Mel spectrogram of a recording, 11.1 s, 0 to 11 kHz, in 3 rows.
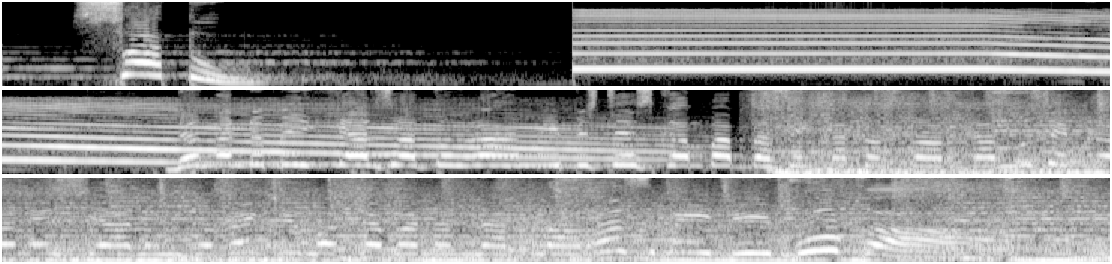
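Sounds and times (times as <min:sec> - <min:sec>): siren wailing: 0:01.9 - 0:06.3.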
